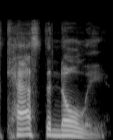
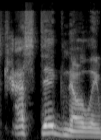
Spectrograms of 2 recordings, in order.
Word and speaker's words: Castagnoli: pronounce it correctly but i do believe it is castanoli i think like e is silent maybe i'm not sure i don't know i thought it was castignoli with the g maybe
